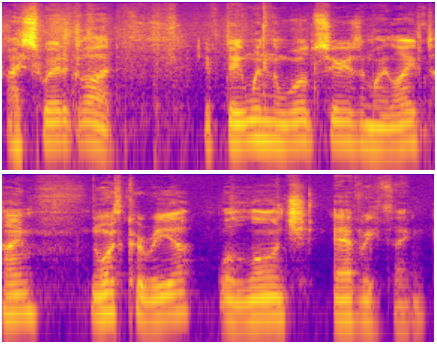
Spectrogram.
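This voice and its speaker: A man's voice: medium pitch, fairly even intonation, normal speed, a little hiss or hum, lightly acted. A man with an American accent playing a chatty, hapless fellow who lives with his mother, rambling in folksy, opinionated small talk. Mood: rambling, earnest. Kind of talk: improvised roleplay monologue.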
